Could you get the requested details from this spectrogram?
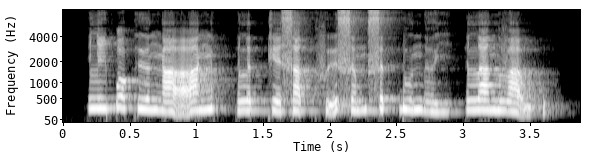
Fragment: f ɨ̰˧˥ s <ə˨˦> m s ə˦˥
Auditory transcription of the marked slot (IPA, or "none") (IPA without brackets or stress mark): ə˨˦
